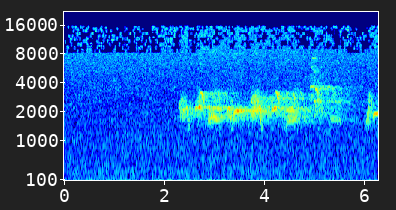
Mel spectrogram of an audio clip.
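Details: Common blackbird singing at night: a flowing phrase of melodious whistles, rising and falling, finishing with a higher twitter, then the start of another phrase, over low constant background noise.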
